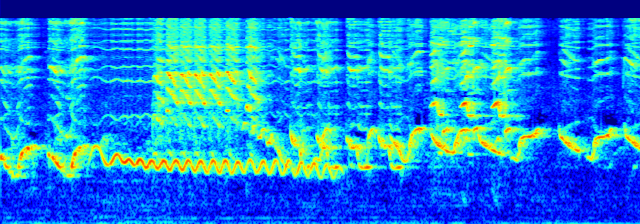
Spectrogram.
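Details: Singing mutant grey laughingthrush: a long wavering whistle with rapid vibrato, joined by a buzzy high overlay, then looping, rising and falling whistled phrases; steady low hum behind.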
